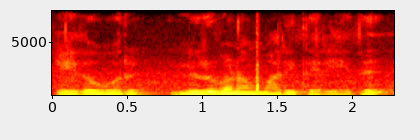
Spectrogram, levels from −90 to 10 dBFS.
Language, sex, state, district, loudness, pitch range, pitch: Tamil, female, Tamil Nadu, Namakkal, -16 LUFS, 145-180 Hz, 160 Hz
